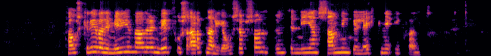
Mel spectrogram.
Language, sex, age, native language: Icelandic, female, 70-79, Icelandic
